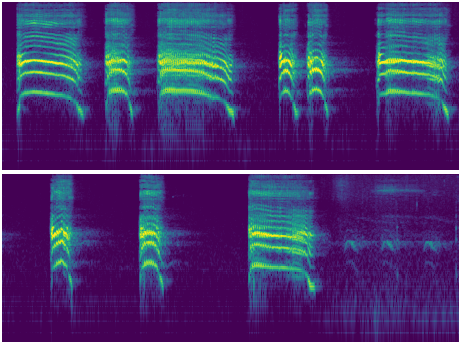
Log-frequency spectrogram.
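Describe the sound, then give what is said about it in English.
A voice imitates crow calls to call crows in: about eight loud, harsh caws in quick, uneven succession, trailing off into a few fainter, softer caws at the end. No talking. “Try to call those crows in.”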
